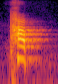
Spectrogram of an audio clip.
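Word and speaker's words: 밥: And when 비읍 받침 is, so when 비읍 is in 받침, it sounds like pop. So you don't make the actual b sound, but cut that b at the end and just finish it like pop, right? Pop.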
